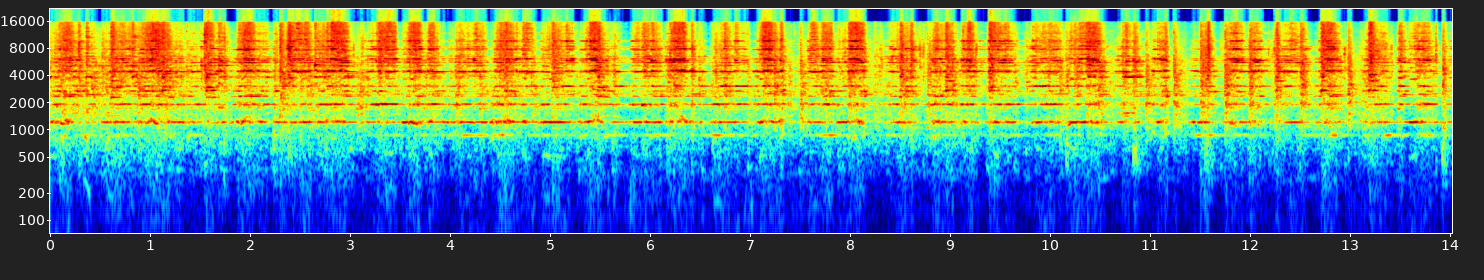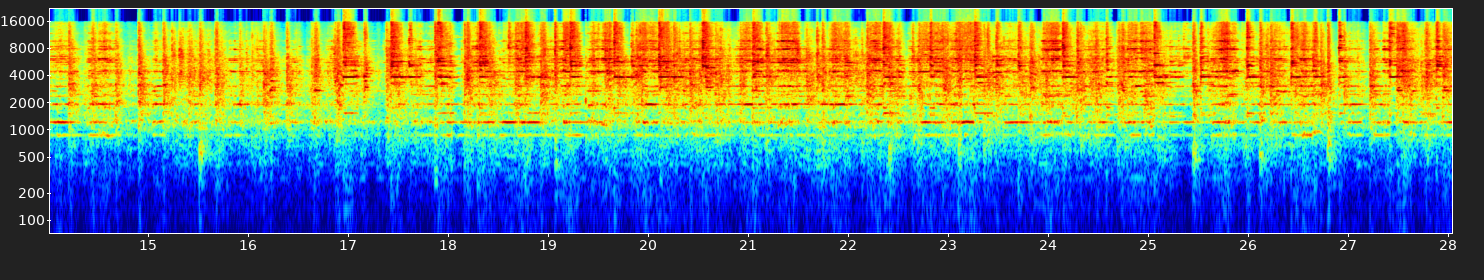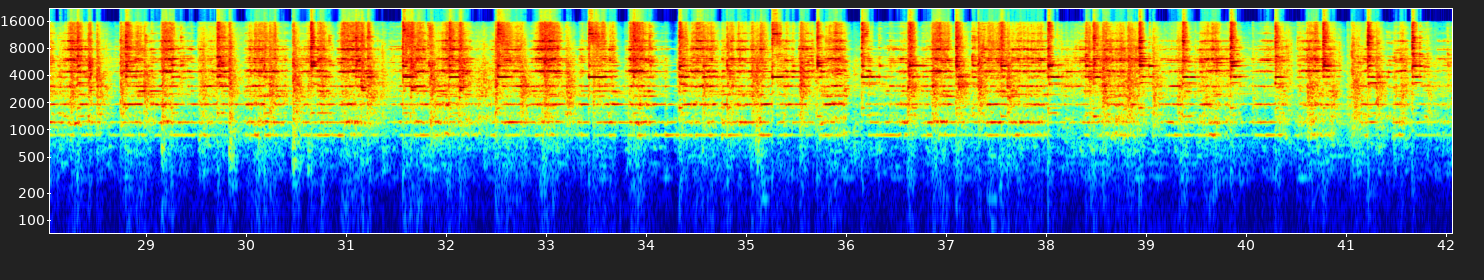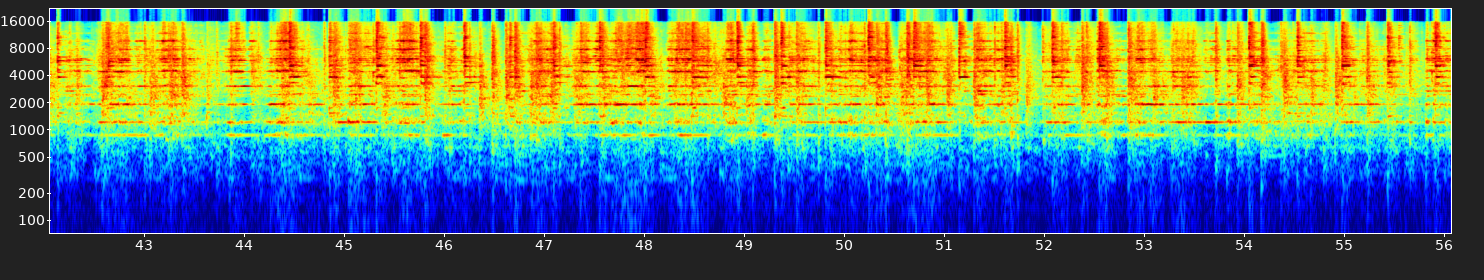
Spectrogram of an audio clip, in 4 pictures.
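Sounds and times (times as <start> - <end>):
ringing metal pitches: 0.0 - 56.0
scrap metal percussion clanging: 0.0 - 56.0.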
